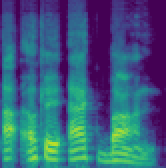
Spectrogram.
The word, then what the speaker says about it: Akban: Akban is how you pronounce my name.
